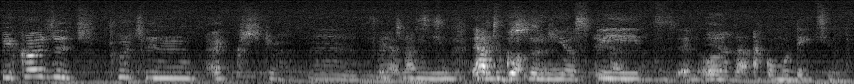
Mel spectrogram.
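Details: Adult woman speaking; plain speech.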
